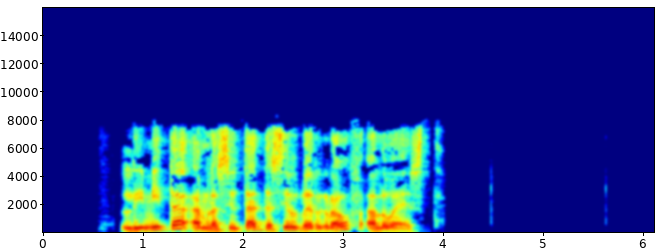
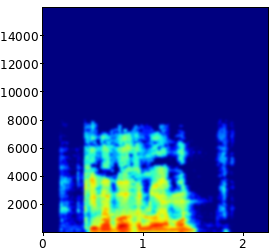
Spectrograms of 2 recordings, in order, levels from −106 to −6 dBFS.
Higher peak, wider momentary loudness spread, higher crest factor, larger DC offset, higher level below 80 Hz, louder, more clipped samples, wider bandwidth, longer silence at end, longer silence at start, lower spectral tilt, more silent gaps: about the same, -4 dBFS vs -4 dBFS; second, 9 LU vs 12 LU; about the same, 18 dB vs 18 dB; neither; second, -64 dBFS vs -58 dBFS; about the same, -18 LUFS vs -20 LUFS; neither; about the same, 8 kHz vs 7.4 kHz; first, 2.35 s vs 0.75 s; first, 0.8 s vs 0.4 s; second, -5 dB/octave vs -7.5 dB/octave; neither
